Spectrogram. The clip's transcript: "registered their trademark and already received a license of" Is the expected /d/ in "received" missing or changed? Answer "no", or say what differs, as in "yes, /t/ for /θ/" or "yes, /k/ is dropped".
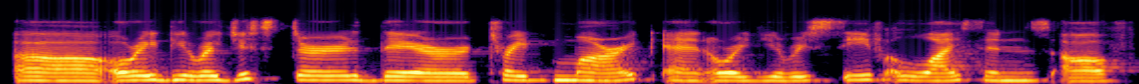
yes, /d/ is dropped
